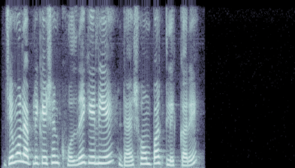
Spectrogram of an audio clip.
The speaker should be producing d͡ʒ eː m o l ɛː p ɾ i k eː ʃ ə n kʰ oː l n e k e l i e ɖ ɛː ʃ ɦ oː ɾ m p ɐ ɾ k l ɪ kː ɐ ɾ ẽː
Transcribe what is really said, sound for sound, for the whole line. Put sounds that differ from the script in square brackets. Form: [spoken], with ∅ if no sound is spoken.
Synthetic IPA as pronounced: d͡ʒ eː m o l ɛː p [l] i k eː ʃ ə n kʰ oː l n e k e l i e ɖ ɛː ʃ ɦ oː [∅] m p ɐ ɾ k l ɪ kː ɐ ɾ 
